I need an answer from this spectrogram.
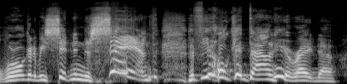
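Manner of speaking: high, loud, urgent mock yell; frantic ordering. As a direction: imitate a father rousing the family. Imagined father ordering family down.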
